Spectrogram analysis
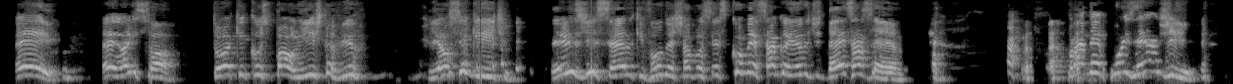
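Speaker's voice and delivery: high, loud, outward-projected shout. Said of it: "ele sai gritando pros, pros sertanejos".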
